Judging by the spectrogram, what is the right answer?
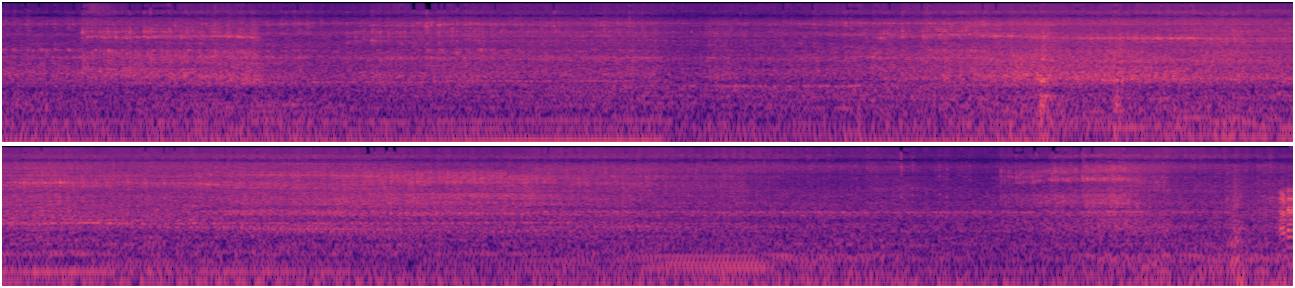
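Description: A heavy truck at a sugar factory, its engine droning loud and steady with a tyre spinning and grinding, continuous throughout with a brief dip partway.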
